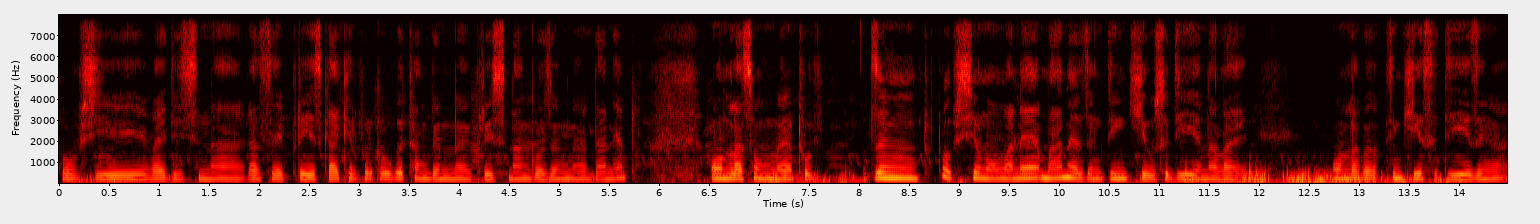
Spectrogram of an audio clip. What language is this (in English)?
Bodo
